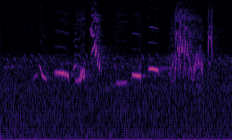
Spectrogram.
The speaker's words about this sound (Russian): Смотри. Дрозд.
